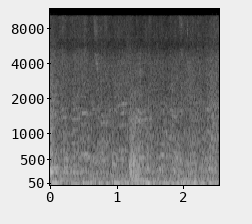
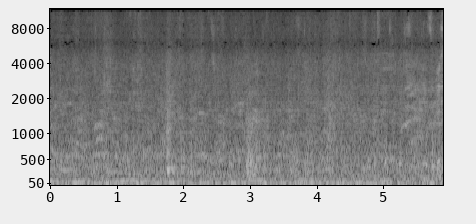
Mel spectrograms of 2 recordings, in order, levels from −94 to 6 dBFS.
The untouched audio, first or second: first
